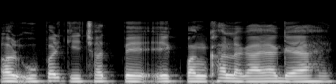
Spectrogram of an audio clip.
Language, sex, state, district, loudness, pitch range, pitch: Hindi, male, Jharkhand, Palamu, -13 LUFS, 135-140 Hz, 140 Hz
